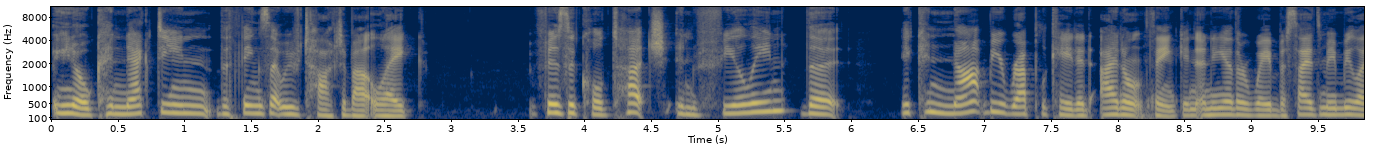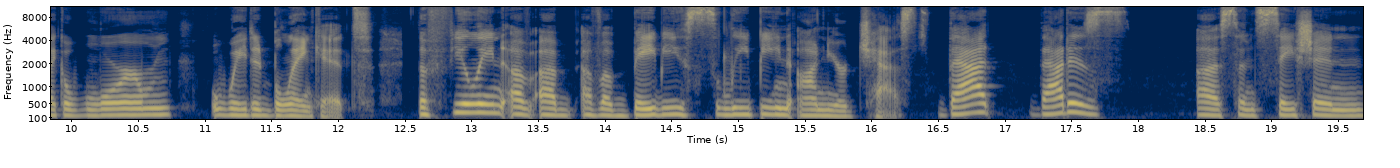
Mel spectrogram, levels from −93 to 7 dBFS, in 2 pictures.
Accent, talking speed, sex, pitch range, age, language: American, 150 wpm, female, 170-240 Hz, 20-39, English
